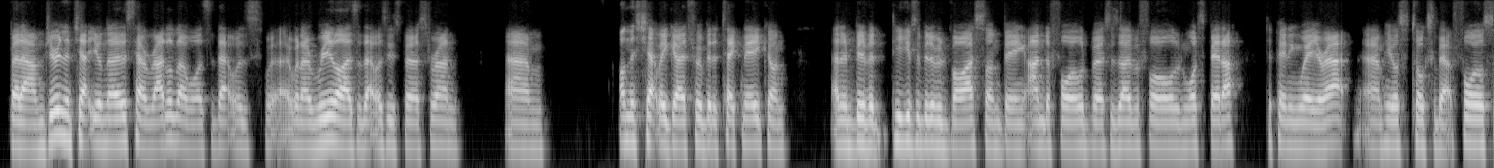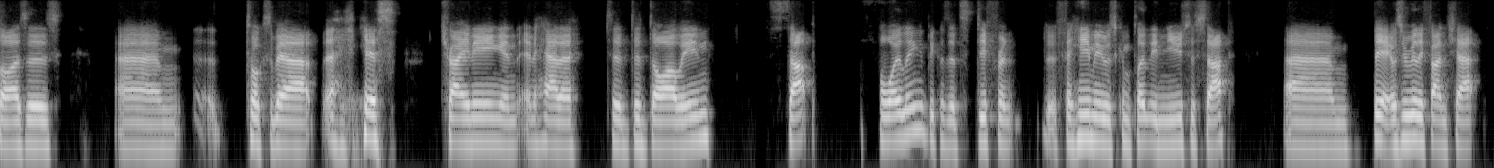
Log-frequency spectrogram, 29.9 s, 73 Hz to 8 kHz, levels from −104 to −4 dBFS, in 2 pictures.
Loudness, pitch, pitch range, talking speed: -26 LUFS, 140 Hz, 130-150 Hz, 200 wpm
